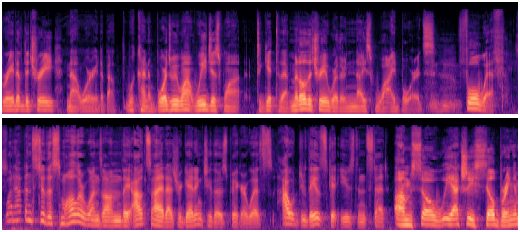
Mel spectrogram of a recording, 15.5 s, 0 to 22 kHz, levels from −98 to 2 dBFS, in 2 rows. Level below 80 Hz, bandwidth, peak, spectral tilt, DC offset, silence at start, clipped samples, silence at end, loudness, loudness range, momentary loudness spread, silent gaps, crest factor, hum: -62 dBFS; 16.5 kHz; -6 dBFS; -4.5 dB/octave; under 0.1%; 0 s; under 0.1%; 0 s; -25 LUFS; 5 LU; 15 LU; none; 20 dB; none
